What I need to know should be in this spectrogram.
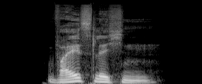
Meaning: inflection of weißlich: 1. strong genitive masculine/neuter singular 2. weak/mixed genitive/dative all-gender singular 3. strong/weak/mixed accusative masculine singular 4. strong dative plural
- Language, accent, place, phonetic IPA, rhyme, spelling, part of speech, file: German, Germany, Berlin, [ˈvaɪ̯slɪçn̩], -aɪ̯slɪçn̩, weißlichen, adjective, De-weißlichen.ogg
